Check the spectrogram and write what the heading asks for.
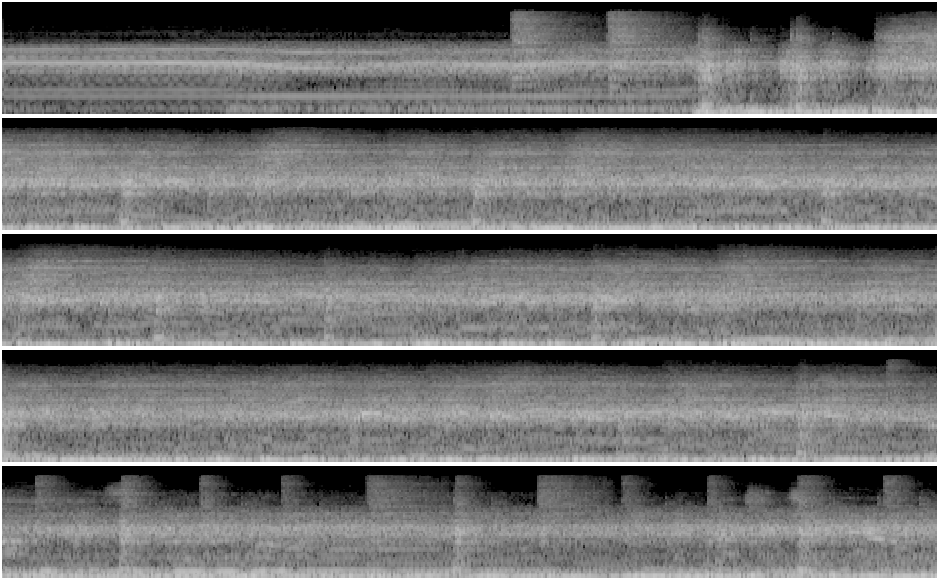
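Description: Live rock band playing. Electric guitar rings out alone with sustained notes for the first few seconds, then drums and bass come in together about three and a half seconds in and the full band plays on steadily.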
